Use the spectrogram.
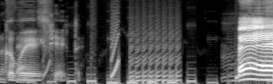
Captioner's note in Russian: Васьмібітнае бляянне; Васьмібітнае бляянне паўтараецца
